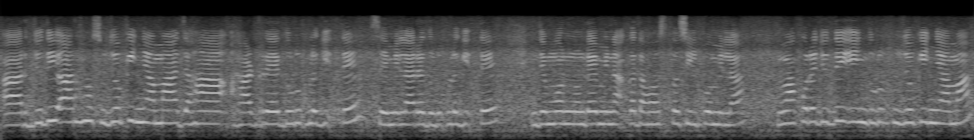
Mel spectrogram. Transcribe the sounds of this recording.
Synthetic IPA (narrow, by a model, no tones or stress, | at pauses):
aɾd͡ʒud̪iaɾɦɔ̃sud͡ʒokiɲamad͡ʒaɦãɦaʈɾɛd̪uɽup̚ləɡit̪̚ˀt̪ɛsɛmilaɾɛd̪uɽup̚ləɡit̪̚ˀt̪ɛ | d͡ʒɛmɔnːɔɖɛminaʔkad̪aɦɔst̪ɔsilpɔmila | nɔwakɔɾɛd͡ʒud̪iːɲd̪uɽup̚sud͡ʒokicɲama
